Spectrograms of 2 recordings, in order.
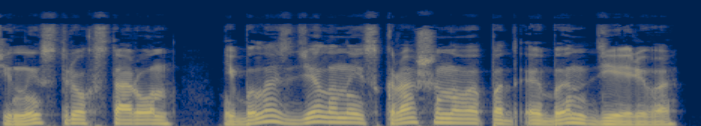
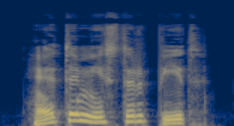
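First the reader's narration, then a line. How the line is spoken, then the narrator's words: Cheerful constable, good news tone. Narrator (Russian): бодрым тоном обратился констебль к этому мужчине, как если бы доставил ему хорошие вести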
